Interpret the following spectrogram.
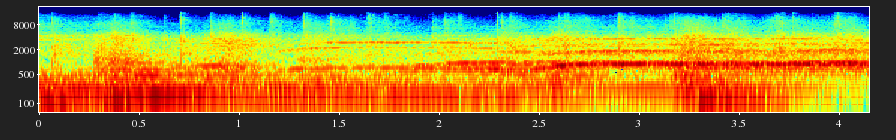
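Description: A live rock band's final chord ringing out on electric guitars and bass at the end of a song, the sustained guitar notes bending slightly. The low bass notes stop just before the end.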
